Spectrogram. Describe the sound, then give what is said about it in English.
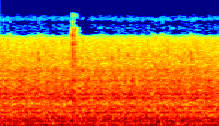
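Steady droning rumble of a submarine's diesel engine in a video game, a continuous, even mechanical noise with no breaks and no voices. “Now I'm going to push E to switch to my diesel engine. E. Using diesel. So we'll go a little faster.”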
